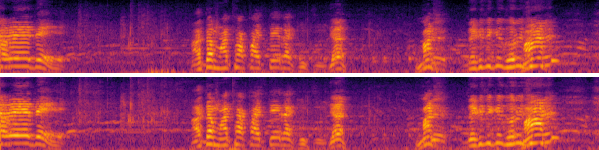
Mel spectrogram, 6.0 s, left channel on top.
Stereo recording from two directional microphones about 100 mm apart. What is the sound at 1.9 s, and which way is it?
Speech, 35° left (ahead or behind).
